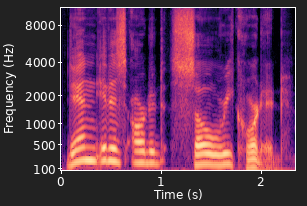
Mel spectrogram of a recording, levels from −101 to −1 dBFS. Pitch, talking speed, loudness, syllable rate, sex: 155 Hz, 155 wpm, -15 LUFS, 4.9 syllables/s, male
